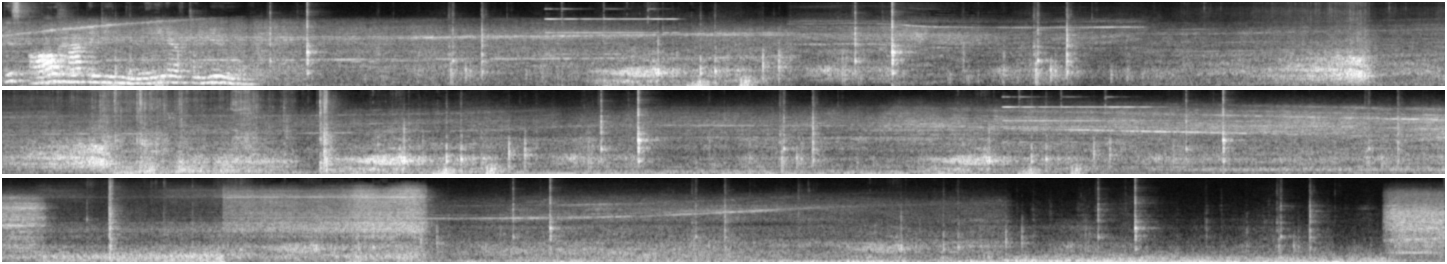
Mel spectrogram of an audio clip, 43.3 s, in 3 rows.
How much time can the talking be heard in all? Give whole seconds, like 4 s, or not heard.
3 s.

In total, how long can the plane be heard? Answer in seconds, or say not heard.
43 s.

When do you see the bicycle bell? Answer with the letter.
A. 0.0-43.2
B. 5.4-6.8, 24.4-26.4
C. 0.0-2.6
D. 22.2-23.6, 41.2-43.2
B.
